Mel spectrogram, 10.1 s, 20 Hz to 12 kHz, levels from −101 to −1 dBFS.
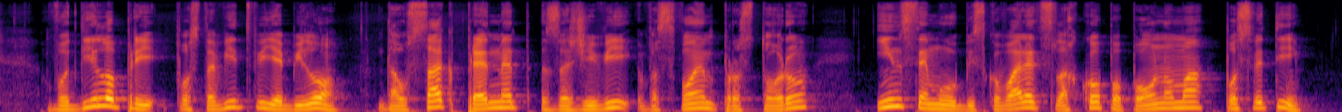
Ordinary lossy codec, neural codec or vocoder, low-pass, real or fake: none; none; 10.8 kHz; real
